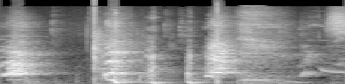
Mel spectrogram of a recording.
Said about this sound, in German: das Klingeln anscheinend, hat sie mit Semmel äh, so einen Deal mit ihr, dass Semmel sicherheitshalber bellt,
